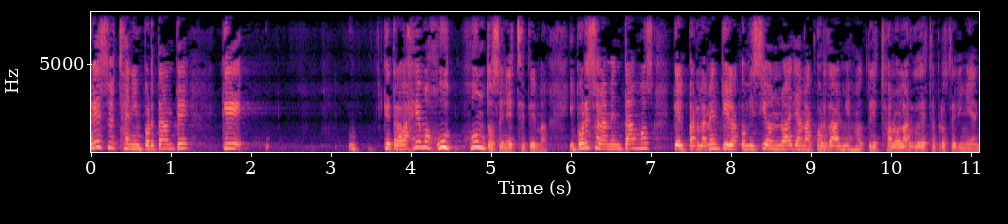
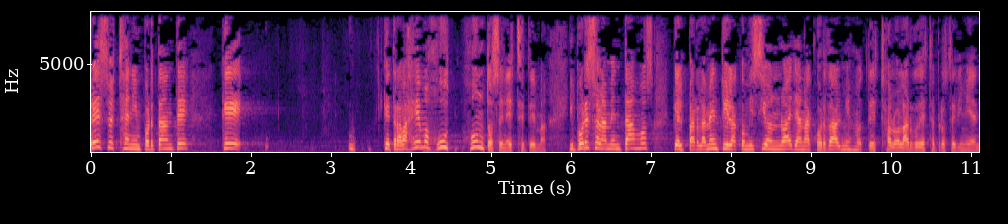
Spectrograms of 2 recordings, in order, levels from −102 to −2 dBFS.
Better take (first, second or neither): second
